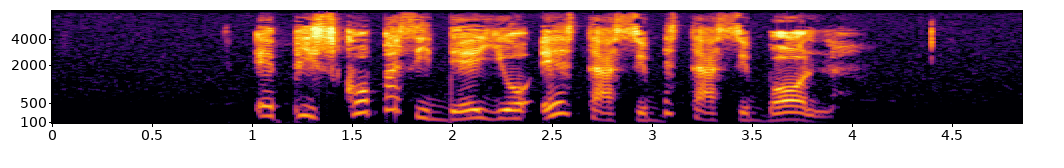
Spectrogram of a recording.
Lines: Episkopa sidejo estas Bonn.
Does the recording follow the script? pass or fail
fail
